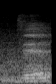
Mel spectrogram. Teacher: when we say did it's going from a low frequency to a high frequency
